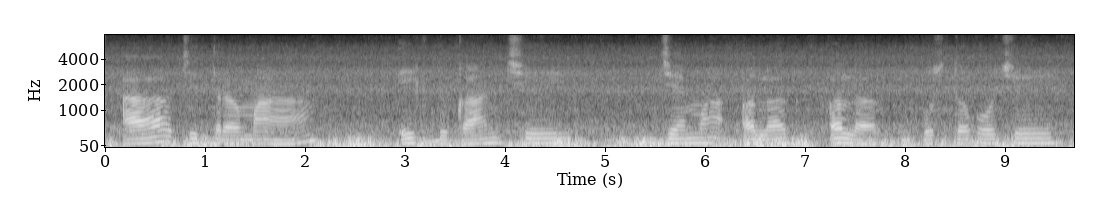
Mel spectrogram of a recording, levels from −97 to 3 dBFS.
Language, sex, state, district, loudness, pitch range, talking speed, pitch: Gujarati, male, Gujarat, Gandhinagar, -16 LUFS, 105-125 Hz, 60 wpm, 115 Hz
